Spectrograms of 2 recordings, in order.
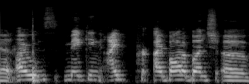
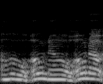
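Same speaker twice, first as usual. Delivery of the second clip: put-on frightened, worried voice, drawn-out, sounding dismayed; 2 semitones higher than usual. Retelling a call about card fraud, quoting the lady: imitating someone sounding very scared. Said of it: "the lady sounded very scared".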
